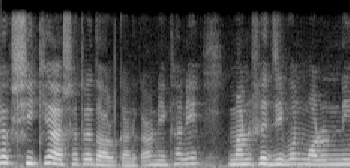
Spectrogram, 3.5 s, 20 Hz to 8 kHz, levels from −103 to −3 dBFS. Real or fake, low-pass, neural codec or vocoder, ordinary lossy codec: fake; 7.2 kHz; vocoder, 44.1 kHz, 128 mel bands every 512 samples, BigVGAN v2; none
